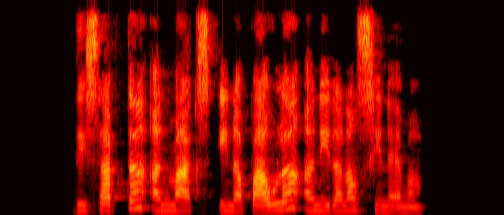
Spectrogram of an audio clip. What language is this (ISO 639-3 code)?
cat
